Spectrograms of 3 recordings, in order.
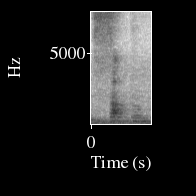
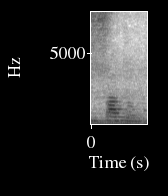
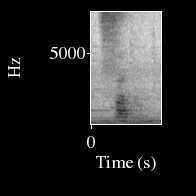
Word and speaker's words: subtle: We pronounce them subtle as we basically just read them subtle. But that is the wrong pronunciation. So the right pronunciation is subtle. The B was silent, subtle.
